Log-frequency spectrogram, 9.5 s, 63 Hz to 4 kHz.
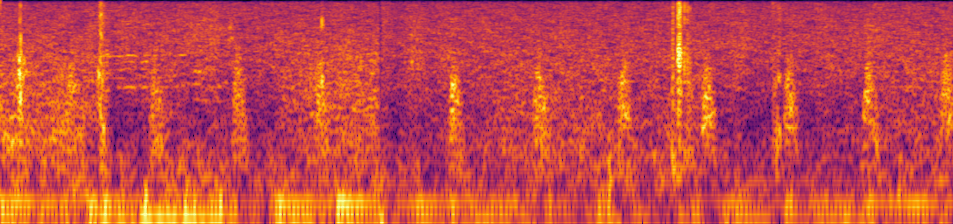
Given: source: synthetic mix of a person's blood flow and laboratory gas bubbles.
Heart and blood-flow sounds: Doppler ultrasound of blood flow; subclavian vein
0.14-0.27 s: bubbles
0.97-1.09 s: bubbles
3.20-3.25 s: bubbles
6.71-6.96 s: bubbles
7.71-7.81 s: bubbles
8.75-8.79 s: bubbles
From the record:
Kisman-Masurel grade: 121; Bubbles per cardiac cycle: 1 to 2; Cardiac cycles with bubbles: 10 to 50%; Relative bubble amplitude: barely perceptible (0.100 to 0.250); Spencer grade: 2 (many but less than half of the cardiac periods contain bubble signals, singularly or in groups); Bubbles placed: anywhere in the cardiac cycle

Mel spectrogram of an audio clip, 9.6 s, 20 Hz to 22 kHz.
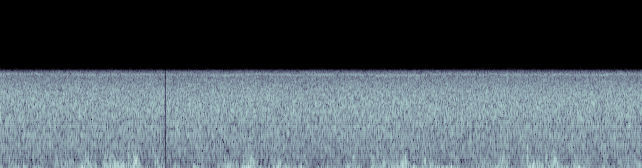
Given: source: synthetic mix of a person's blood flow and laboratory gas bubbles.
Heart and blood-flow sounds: Doppler ultrasound of blood flow; precordium
7.54-7.99 s: bubbles
From the record:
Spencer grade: 1 (occasional bubble signal discernible with the cardiac motion signal, with majority of cardiac periods free of bubbles); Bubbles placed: anywhere in the cardiac cycle

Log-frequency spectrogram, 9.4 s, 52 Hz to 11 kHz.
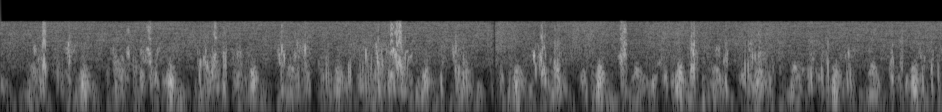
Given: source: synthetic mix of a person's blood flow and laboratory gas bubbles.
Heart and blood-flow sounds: Doppler ultrasound of blood flow; precordium
0.32-0.49 s: bubbles
0.53-0.80 s: bubbles
1.05-1.59 s: bubbles
1.95-2.45 s: bubbles
2.76-3.11 s: bubbles
3.17-3.32 s: bubbles
3.44-4.12 s: bubbles
4.38-4.46 s: bubbles
4.51-4.74 s: bubbles
5.25-5.68 s: bubbles
5.79-5.84 s: bubbles
6.17-6.28 s: bubbles
6.43-6.62 s: bubbles
6.88-7.00 s: bubbles
7.05-7.30 s: bubbles
7.41-7.75 s: bubbles
8.06-8.32 s: bubbles
8.44-8.58 s: bubbles
8.88-9.04 s: bubbles
9.17-9.43 s: bubbles
From the record:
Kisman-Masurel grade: 242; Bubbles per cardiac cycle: several, 3 to 8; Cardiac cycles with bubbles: 100%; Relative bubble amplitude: moderate (0.250 to 0.450); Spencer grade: 3 (all of the cardiac periods contain showers or single bubble signals, but not dominating or overriding the cardiac motion signals); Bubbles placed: only in the low amplitude regions of the cardiac cycle

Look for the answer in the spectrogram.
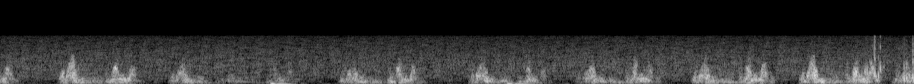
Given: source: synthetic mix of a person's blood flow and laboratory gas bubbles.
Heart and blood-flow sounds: Doppler ultrasound of blood flow; precordium
8.61-8.85 s: bubbles
9.02-9.15 s: bubbles
From the record:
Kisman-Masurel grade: 222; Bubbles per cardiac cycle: several, 3 to 8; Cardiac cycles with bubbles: 10 to 50%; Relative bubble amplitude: moderate (0.250 to 0.450); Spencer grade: 2 (many but less than half of the cardiac periods contain bubble signals, singularly or in groups); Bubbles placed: only in the low amplitude regions of the cardiac cycle

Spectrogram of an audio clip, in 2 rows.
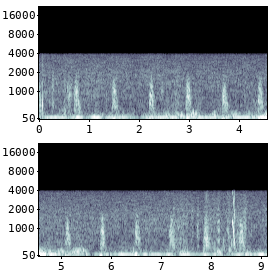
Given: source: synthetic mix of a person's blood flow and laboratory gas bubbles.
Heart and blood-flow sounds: Doppler ultrasound of blood flow; subclavian vein
0.03-0.12 s: bubbles
0.49-0.66 s: bubbles
7.83-7.97 s: bubbles
8.01-8.61 s: bubbles
From the record:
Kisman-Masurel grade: 221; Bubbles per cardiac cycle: several, 3 to 8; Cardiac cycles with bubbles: 10 to 50%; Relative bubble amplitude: barely perceptible (0.100 to 0.250); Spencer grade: 2 (many but less than half of the cardiac periods contain bubble signals, singularly or in groups); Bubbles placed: anywhere in the cardiac cycle

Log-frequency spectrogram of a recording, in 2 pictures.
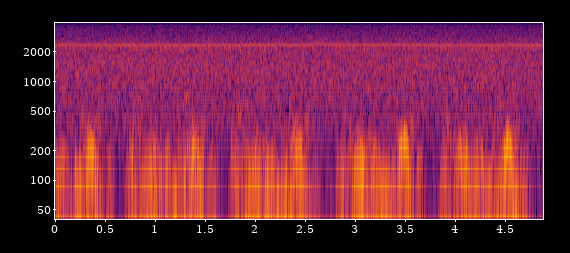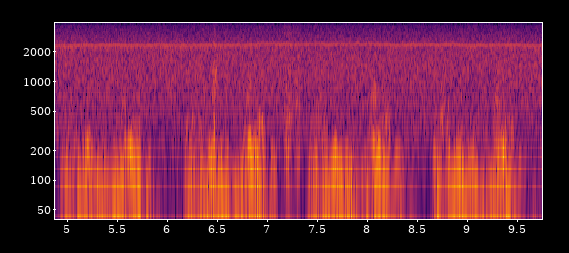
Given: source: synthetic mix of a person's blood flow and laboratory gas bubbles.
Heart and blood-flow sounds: Doppler ultrasound of blood flow; precordium
6.44-6.52 s: bubbles
6.89-7.00 s: bubbles
7.16-7.35 s: bubbles
From the record:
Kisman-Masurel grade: 123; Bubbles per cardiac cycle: 1 to 2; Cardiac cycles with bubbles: 10 to 50%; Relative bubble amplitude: loud (0.450 to 0.775); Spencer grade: 2 (many but less than half of the cardiac periods contain bubble signals, singularly or in groups); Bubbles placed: anywhere in the cardiac cycle

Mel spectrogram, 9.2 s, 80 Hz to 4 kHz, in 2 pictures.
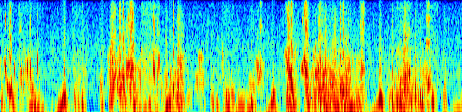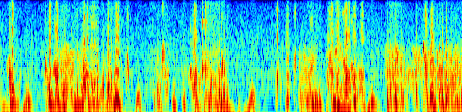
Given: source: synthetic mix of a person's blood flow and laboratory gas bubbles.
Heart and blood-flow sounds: Doppler ultrasound of blood flow; precordium
0.00-0.41 s: bubbles
0.71-0.87 s: bubbles
0.98-2.06 s: bubbles
2.10-2.35 s: bubbles
2.48-2.66 s: bubbles
2.81-3.67 s: bubbles
3.85-4.38 s: bubbles
4.42-4.48 s: bubbles
4.68-4.82 s: bubbles
5.03-5.94 s: bubbles
6.12-6.93 s: bubbles
7.36-8.29 s: bubbles
8.44-9.25 s: bubbles
From the record:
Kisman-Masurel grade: 444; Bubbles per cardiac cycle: continuous sound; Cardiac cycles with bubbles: 100%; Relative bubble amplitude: maximal (0.775 to 0.999); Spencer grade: 4 (maximum detectable bubble signal sounding continuously throughout systole and diastole of every cardiac period, and overriding the amplitude of the normal cardiac signals); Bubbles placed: only in the low amplitude regions of the cardiac cycle

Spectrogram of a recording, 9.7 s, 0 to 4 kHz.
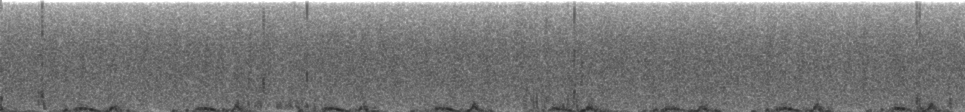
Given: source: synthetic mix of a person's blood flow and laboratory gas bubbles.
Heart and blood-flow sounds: Doppler ultrasound of blood flow; precordium
0.00-0.05 s: bubbles
0.35-0.50 s: bubbles
2.31-2.67 s: bubbles
2.72-3.23 s: bubbles
5.19-5.50 s: bubbles
5.55-5.80 s: bubbles
9.08-9.26 s: bubbles
9.46-9.66 s: bubbles
From the record:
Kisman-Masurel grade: 232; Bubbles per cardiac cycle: several, 3 to 8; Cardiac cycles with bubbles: 50 to 99%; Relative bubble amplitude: moderate (0.250 to 0.450); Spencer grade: 3 (all of the cardiac periods contain showers or single bubble signals, but not dominating or overriding the cardiac motion signals); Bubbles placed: only in the low amplitude regions of the cardiac cycle

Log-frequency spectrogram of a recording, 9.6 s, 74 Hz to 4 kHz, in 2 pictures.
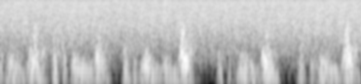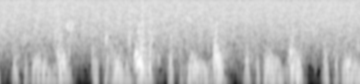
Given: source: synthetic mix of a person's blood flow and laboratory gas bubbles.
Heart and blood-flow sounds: Doppler ultrasound of blood flow; precordium
5.53-5.63 s: bubbles
5.67-5.83 s: bubbles
6.00-6.39 s: bubbles
6.53-6.97 s: bubbles
7.05-7.14 s: bubbles
9.57-9.62 s: bubbles
From the record:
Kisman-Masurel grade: 221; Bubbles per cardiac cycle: several, 3 to 8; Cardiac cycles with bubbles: 10 to 50%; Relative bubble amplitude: barely perceptible (0.100 to 0.250); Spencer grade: 2 (many but less than half of the cardiac periods contain bubble signals, singularly or in groups); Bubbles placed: anywhere in the cardiac cycle

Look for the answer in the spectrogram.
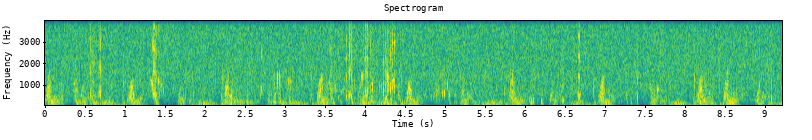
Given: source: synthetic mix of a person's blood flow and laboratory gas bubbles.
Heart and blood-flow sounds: Doppler ultrasound of blood flow; precordium
0.16-0.27 s: bubbles
0.33-0.84 s: bubbles
1.08-1.15 s: bubbles
1.29-1.52 s: bubbles
2.50-2.65 s: bubbles
2.67-2.76 s: bubbles
2.84-3.22 s: bubbles
3.54-4.48 s: bubbles
4.80-5.26 s: bubbles
5.55-5.80 s: bubbles
6.02-6.27 s: bubbles
6.44-6.53 s: bubbles
6.61-6.74 s: bubbles
7.25-7.46 s: bubbles
7.55-7.74 s: bubbles
8.47-8.54 s: bubbles
8.71-8.76 s: bubbles
9.04-9.13 s: bubbles
From the record:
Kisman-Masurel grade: 242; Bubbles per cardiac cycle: several, 3 to 8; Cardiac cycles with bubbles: 100%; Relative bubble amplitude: moderate (0.250 to 0.450); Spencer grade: 3 (all of the cardiac periods contain showers or single bubble signals, but not dominating or overriding the cardiac motion signals); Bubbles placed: only in the low amplitude regions of the cardiac cycle

